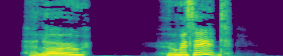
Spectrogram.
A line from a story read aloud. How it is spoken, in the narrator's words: My voice came out not sharp and authoritative as I had intended, but quavering and squeaky with fear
